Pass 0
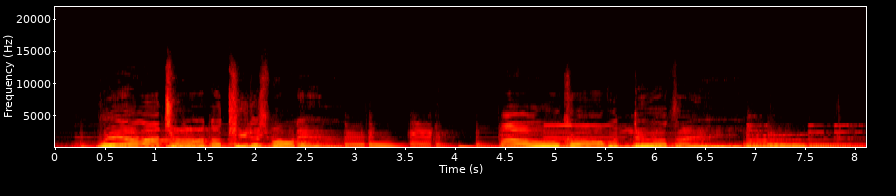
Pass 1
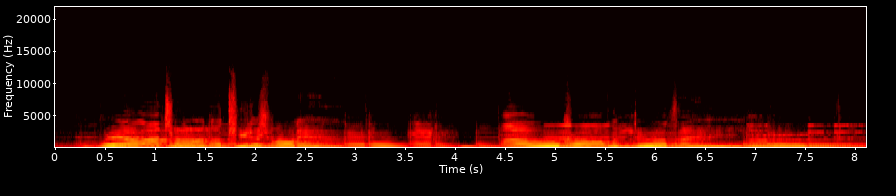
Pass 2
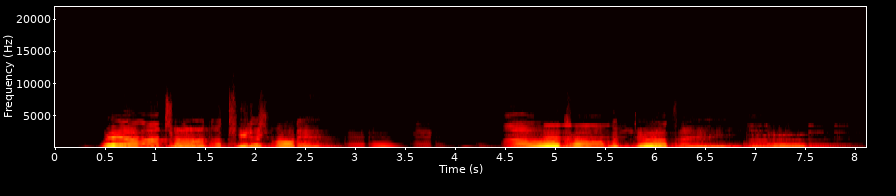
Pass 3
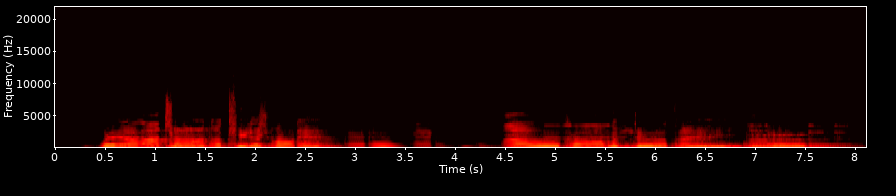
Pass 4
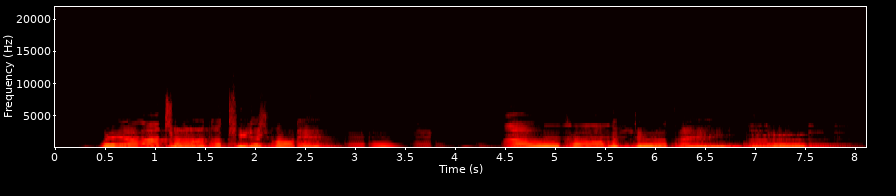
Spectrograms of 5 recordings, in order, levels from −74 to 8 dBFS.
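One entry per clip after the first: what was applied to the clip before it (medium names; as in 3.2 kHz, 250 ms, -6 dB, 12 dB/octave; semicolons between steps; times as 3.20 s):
low-pass that closes with the level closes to 2.1 kHz, closed at -20 dBFS; transient shaper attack -12 dB, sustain +3 dB; trim +1.5 dB
upward expansion 2.5:1, over -42 dBFS; trim +4.5 dB
compression 20:1, threshold -31 dBFS, peak gain reduction 17 dB; trim -1.5 dB
tape noise reduction on one side only decoder only; trim +1 dB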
